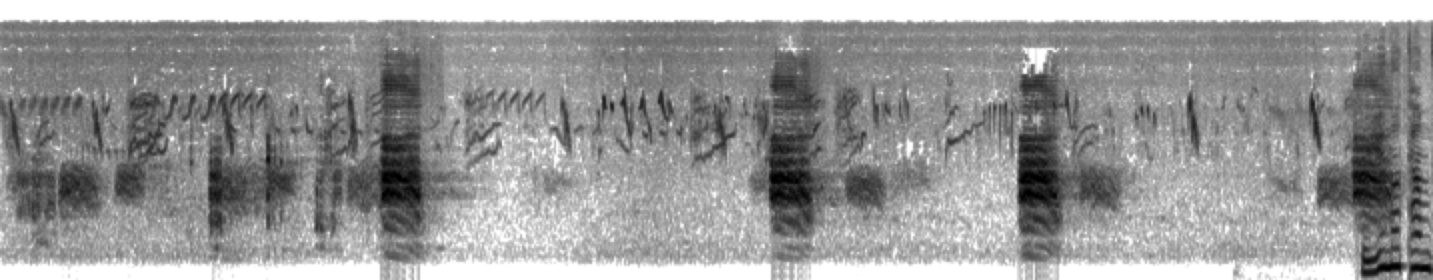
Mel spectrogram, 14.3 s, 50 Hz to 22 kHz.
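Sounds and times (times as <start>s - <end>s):
soft bird calls and twittering: 0.0s - 13.9s
rook giving loud harsh caws: 0.1s - 4.7s, 7.5s - 9.5s, 10.1s - 11.4s, 12.6s - 13.9s
speech: 13.6s - 14.3s.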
